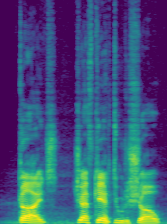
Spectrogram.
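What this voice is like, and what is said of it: Impression of an Entourage character. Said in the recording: “my entourage impression”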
